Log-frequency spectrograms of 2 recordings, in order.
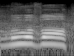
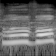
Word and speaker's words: Louisville: out to the Louisville, as is I'm pretty sure supposed to be pronounced Louisville, but here in the Metro Detroit area they say Louisville. I don't think that's necessarily how you're supposed to say it, but definitely wanted to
